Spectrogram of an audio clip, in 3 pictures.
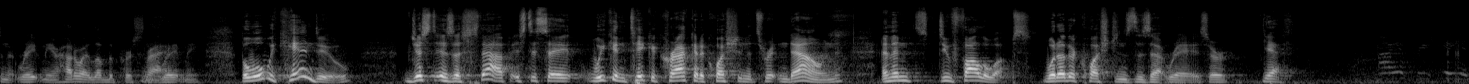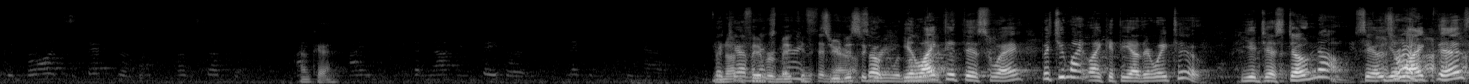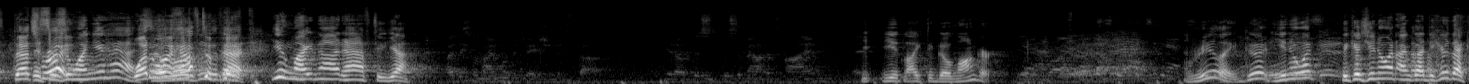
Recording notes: Recorded live in the worship center on the Irvine campus.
